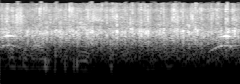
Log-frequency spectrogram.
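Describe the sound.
Applause from an audience at the Inspire faith gathering welcoming speakers to the stage, a soft, continuous clapping with a few voices audible underneath.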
